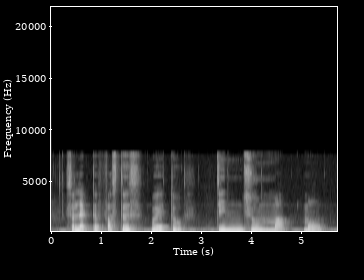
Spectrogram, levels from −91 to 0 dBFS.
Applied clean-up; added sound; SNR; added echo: none; none; none; none.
